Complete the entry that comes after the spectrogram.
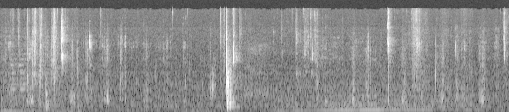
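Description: Quiet chewing and mouth sounds of a person eating, with scattered soft clicks and one sharp click about three and a half seconds in, as a forkful of green beans goes into the mouth.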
